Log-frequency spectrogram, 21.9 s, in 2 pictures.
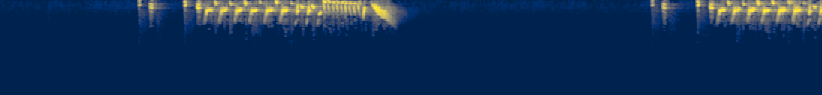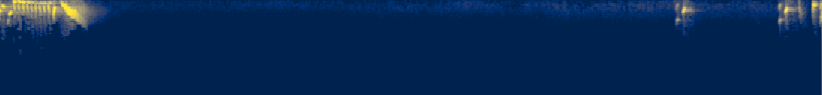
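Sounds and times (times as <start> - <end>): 
European goldfinch full song: 1.8 - 5.4, 8.7 - 12.2, 18.4 - 20.6, 21.2 - 21.9.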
